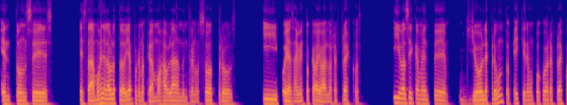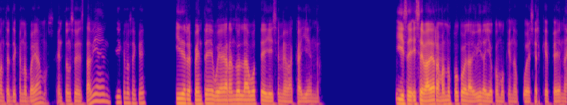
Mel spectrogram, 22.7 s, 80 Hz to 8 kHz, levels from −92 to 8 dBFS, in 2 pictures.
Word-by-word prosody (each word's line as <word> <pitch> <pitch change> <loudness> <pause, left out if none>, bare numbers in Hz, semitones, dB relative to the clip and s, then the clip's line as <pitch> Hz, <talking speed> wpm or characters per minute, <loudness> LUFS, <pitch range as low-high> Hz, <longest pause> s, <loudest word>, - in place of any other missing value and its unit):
entonces, 105 -1 +1 0.5
estábamos 110 +1 +3
en 135 - +4
el 125 - +3
aula 130 0 +4
todavía 120 +1 +2
porque 120 -3 -5
nos 100 - -3
quedamos 100 +1 -1
hablando 105 -1 0
entre 95 -1 -7
nosotros 100 +1 -2 0.5
y, 125 -2 +2
pues, 105 -3 +2
a 95 - -4
mi 95 - -1
me 100 - -2
tocaba 110 -1 0
llevar 95 -2 +2
los 95 - -5
refrescos, 100 -1 -5 0.6
y 150 0 +1
básicamente 120 -5 -1 0.2
yo 110 +1 +2
les 115 0 +2
pregunto: 145 - -1
"Ey, 130 0 -4
¿quieren 110 -4 -4
un 110 - -7
poco 110 +1 -2
de 115 - 0
refresco 115 0 -3
antes 100 -1 -5
de 100 -1 -4
que 100 - -8
nos 95 -1 -5
vayamos? 125 +3 -5
Entonces, 105 0 -5
está 100 +3 -3
bien, 190 +1 -4
sí, 155 0 -5
que 150 - -8
no 140 -1 -5
sé 130 -2 -7
qué", 135 +2 -6 0.6
y 135 - +1
de 130 -1 +6
repente 120 +1 +1
voy 110 -1 +3
agarrando 110 +1 +3
la 115 -1 +3
botella 115 -3 +2
y 100 - 0
se 105 0 -8
me 100 -1 -3
va 90 0 -4
cayendo 95 -2 -5 1.5
y 120 -2 +6
se 115 -1 +4
y - - +4
se 110 +1 +6
va 100 0 +8
derramando 110 0 +4
un - - -9
poco 110 +1 +1
de 105 - +3
la 95 - +3
bebida, 100 +1 0
y - - 0
yo 95 -1 -1
como 95 -2 -5
que: 100 -1 -9
"No 90 -1 -8
puede 95 +1 -3
ser, - - -6
qué 95 -2 -5
pena 95 0 -3
110 Hz, 205 wpm, -22 LUFS, 100-120 Hz, 1.5 s, va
